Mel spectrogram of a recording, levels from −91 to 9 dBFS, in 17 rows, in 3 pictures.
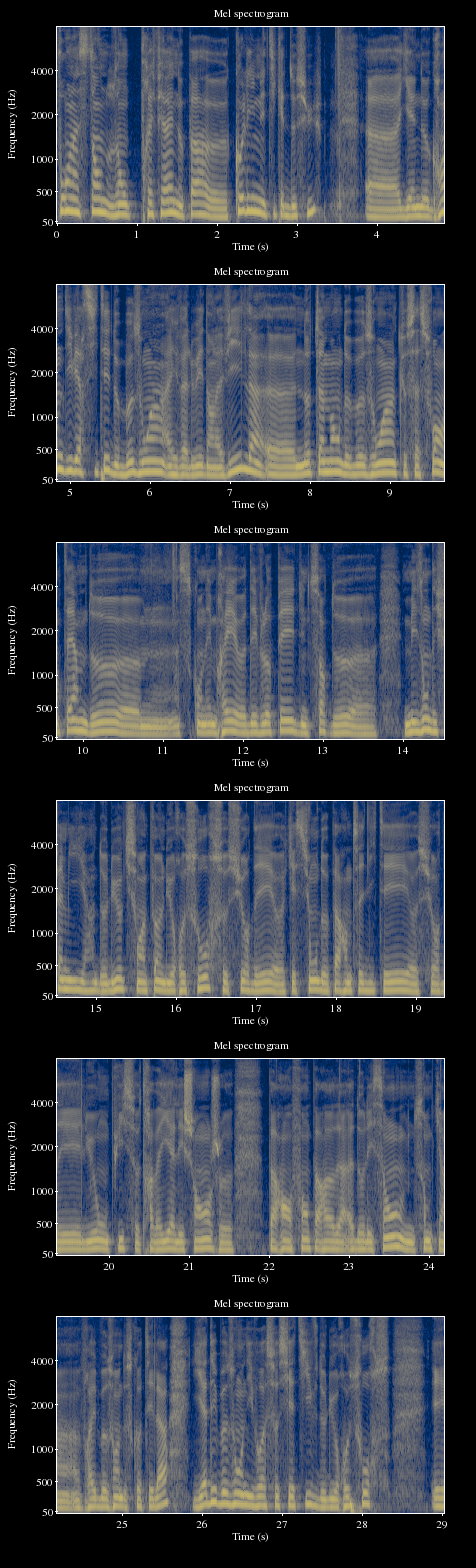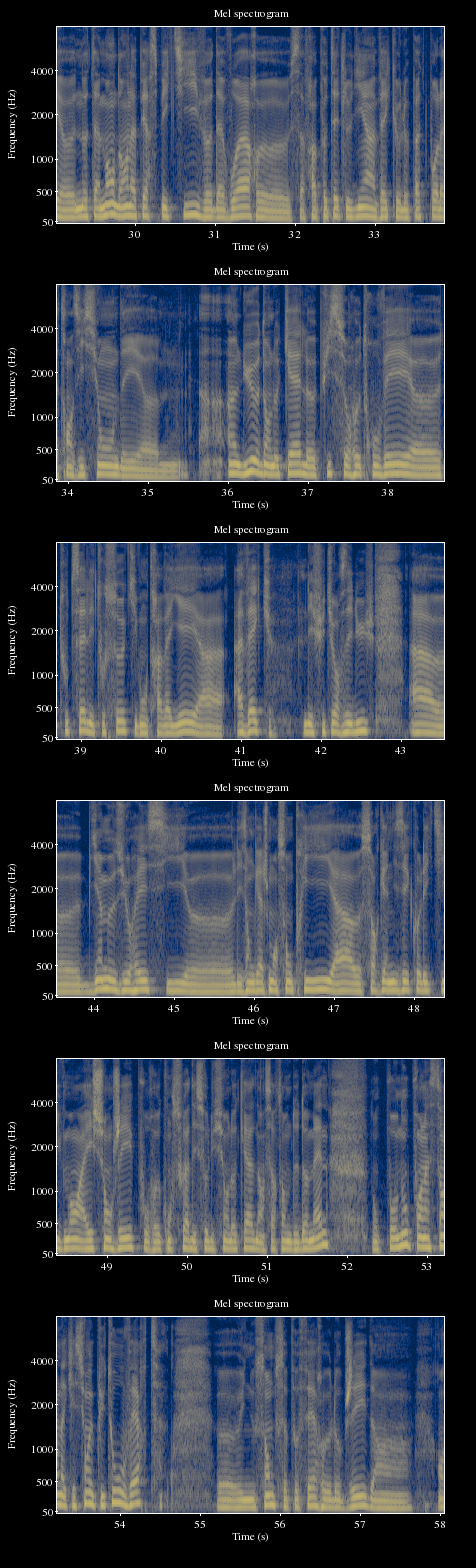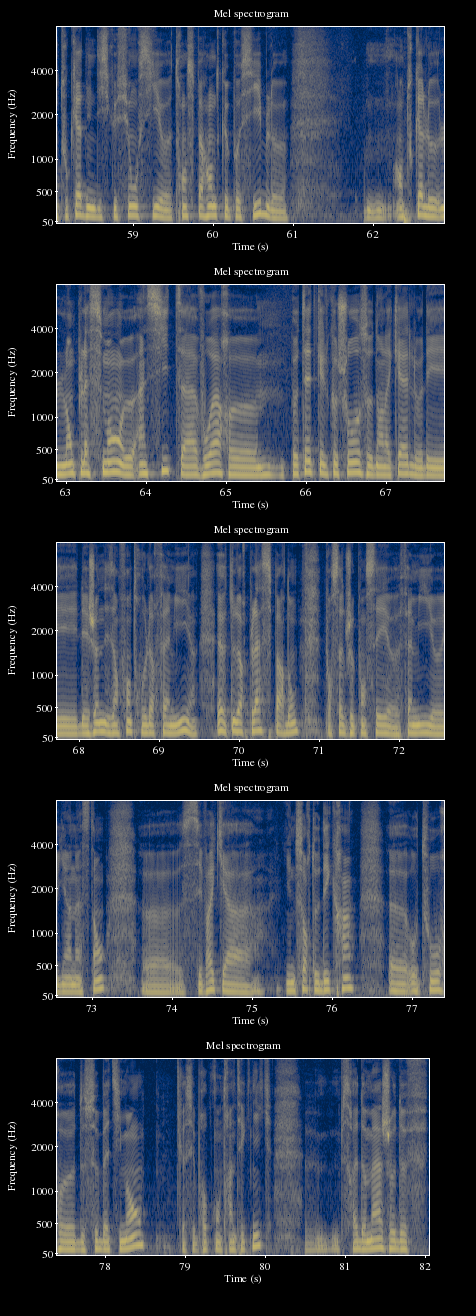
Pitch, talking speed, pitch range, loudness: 125 Hz, 190 wpm, 115-140 Hz, -20 LUFS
